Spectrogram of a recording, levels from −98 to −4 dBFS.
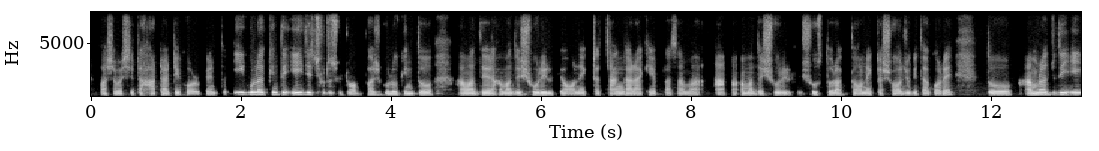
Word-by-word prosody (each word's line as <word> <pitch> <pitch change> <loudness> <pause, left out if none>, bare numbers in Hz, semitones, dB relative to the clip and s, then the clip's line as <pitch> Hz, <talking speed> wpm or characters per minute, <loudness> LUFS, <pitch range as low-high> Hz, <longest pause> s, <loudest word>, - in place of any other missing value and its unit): পাশাপাশি 120 -1 -3
এটা - - -7
হাঁটাহাঁটি 115 +1 -2
করবেন। 110 0 -3
তো - - -13 0.2
এগুলা 380 +2 +8
কিন্তু 370 -1 +4 0.2
এই 355 - +9
যে 355 - +8
ছোট, 330 -2 -7
ছোট 305 - -13
অভ্যাসগুলো 140 +2 -2
কিন্তু 135 -1 +1 0.5
আমাদের, 120 +1 +2 0.2
আমাদের 120 +2 0
শরীরকে 125 0 +3 0.2
অনেকটা 120 +2 -3
চাঙ্গা 115 0 0
রাখে 115 +2 -5
প্লাস - - -9
আমা 110 0 -4 0.3
আ - - +1 0.2
আ - - -1
আমাদের 120 -1 -1
শরীরকে 120 -1 -2
সুস্থ 135 -1 -3
রাখতে 120 - -7
অনেকটা 120 +1 -3
সহযোগিতা 120 0 -2
করে। - - -1 0.5
তো 120 - +3 0.5
আমরা 150 +4 +6
যদি 320 +2 +4 0.2
এই 315 - +6
120 Hz, 155 wpm, -22 LUFS, 115-135 Hz, 0.5 s, এই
